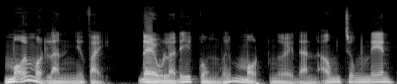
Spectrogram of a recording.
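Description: Male narrator, lower voice, lively dramatic story reading, dry recording. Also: fairly quick, no echo. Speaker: audiobook narrator.

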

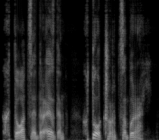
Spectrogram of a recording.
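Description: A man voicing a cruel, menacing male sorcerer in an audiobook, speaking slowly and coldly. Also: lowish voice, animated, vocal fry, fairly bright tone, no room sound, clean studio sound, full character voice. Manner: slow, menacing delivery.

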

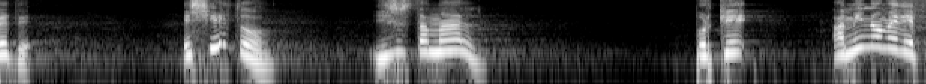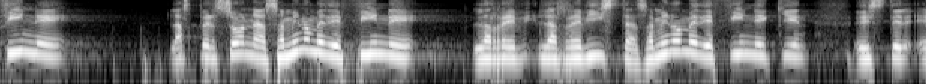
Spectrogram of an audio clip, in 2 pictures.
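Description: A young Mexican man preaching a lively youth sermon, joking as he retells scripture. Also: high-pitched, a little slow. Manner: animated, joking, retells scripture in quoted voices. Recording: long hall reverb.

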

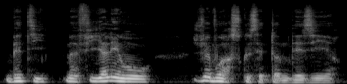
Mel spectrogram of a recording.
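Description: A man doing a hoarse, shaken innkeeper woman. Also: lively intonation, fairly quick, warm tone. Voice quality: low and hoarse. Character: shaken older innkeeper woman, normally forceful.

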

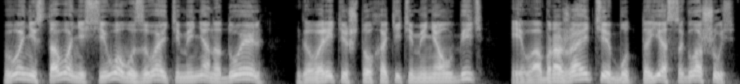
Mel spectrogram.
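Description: Brief: man reading a seasoned buccaneer captain in a storybook, proud and quick-tempered, lively pitch. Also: no room sound, studio quality, close to an everyday voice. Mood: scornful.

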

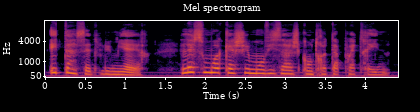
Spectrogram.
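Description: A woman's voice: on the high side, animated, measured pace, a little mellow. A woman voicing a young woman in feverish delirious sleepwalking, speaking in a strong, clipped, urgent way. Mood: tender. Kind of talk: audiobook dialogue reading.

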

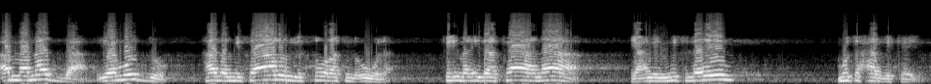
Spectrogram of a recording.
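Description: A male teacher gives a classical lecture on grammar in a slightly higher than average voice. He sets up each point with a question of his own and then answers it. He repeats words to drive them home and drags his example words out slowly. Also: rough recording. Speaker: religious scholar teaching Arabic morphology.

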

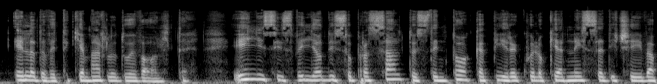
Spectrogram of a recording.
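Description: A woman with a low voice reads a classic novel aloud, measured and steady. Her narration moves calmly through the scenes, with faint music underneath. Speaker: audiobook reader. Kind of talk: literary reading aloud.

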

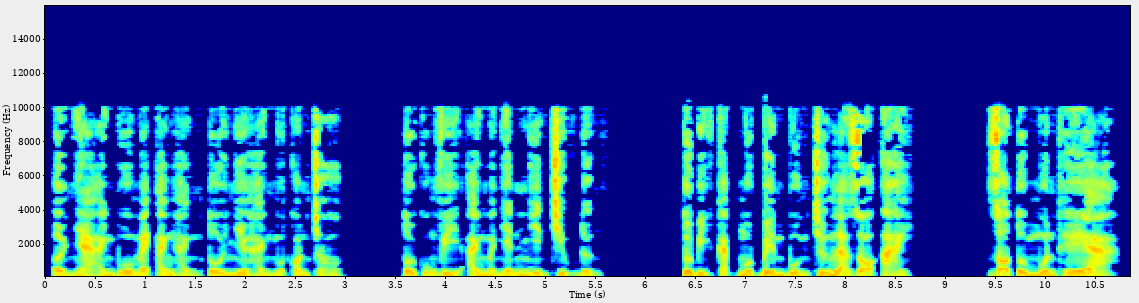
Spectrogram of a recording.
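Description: A man's voice: fairly low pitch, lively intonation, measured pace, husky, dry recording. A man voicing a furious, heartbroken young wife who hurls accusations at her husband. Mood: enraged. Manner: shouting accusations.

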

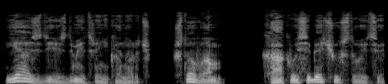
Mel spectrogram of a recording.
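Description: A man's voice: a bass voice, animated, moderate pace, breathy edge, no echo, studio quality, heavily acted. A man voicing an anxious, reassuring young man. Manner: earnest, insistent reassurance. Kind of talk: audiobook character voice.

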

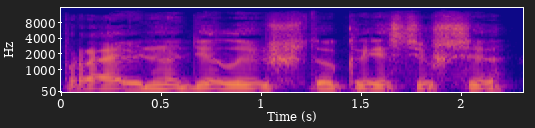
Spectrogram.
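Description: Man doing a gruff, domineering old-time governor. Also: low voice, little pitch movement, measured pace, fairly bright tone, no echo, clean studio sound. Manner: gruff, barking, commanding.

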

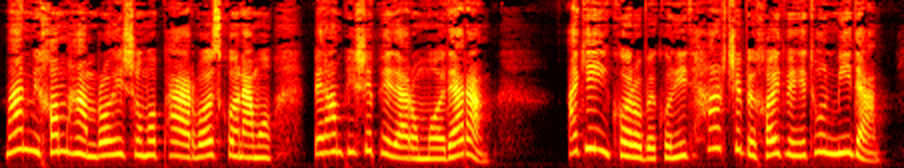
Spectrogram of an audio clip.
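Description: A clever young storybook hero calling out loud, high and lively, played by a woman reader. His pleas ring out close and dry. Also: no echo. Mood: pleading. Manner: calling out loudly.

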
